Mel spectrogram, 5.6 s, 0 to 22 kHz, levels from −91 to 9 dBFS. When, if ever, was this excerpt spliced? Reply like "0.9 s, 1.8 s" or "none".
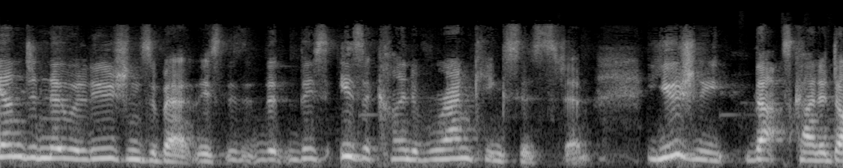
none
